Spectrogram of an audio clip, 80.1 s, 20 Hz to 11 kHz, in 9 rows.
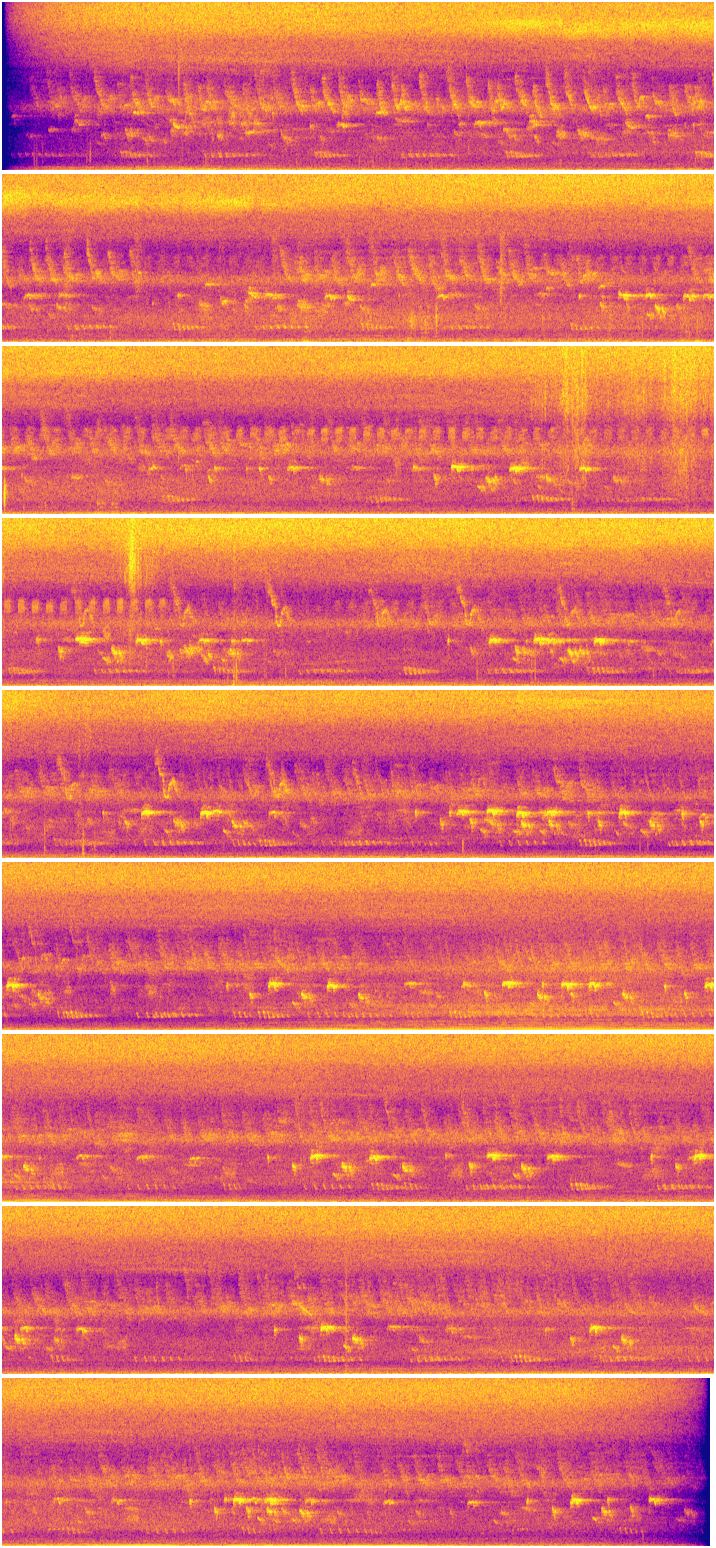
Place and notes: Shuangxi Park, Taipei - Early in the morning
The park early in the morning, Sony PCM D50 + Soundman OKM II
